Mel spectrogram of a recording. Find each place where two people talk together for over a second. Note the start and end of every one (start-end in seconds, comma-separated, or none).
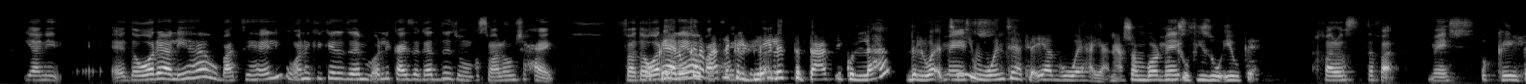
6.5-7.8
